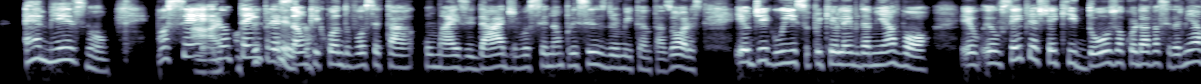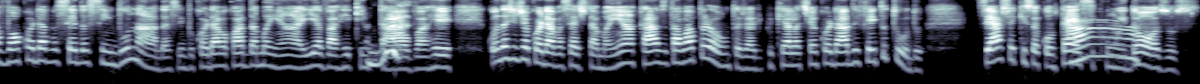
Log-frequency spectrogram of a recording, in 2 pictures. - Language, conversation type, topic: Portuguese, podcast, Que papel o sono desempenha na cura, na sua experiência?
- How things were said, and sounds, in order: chuckle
